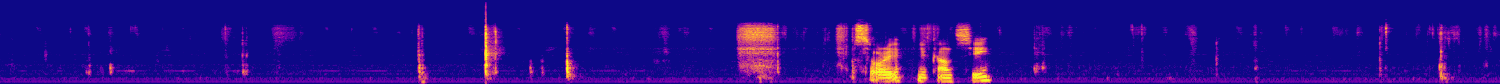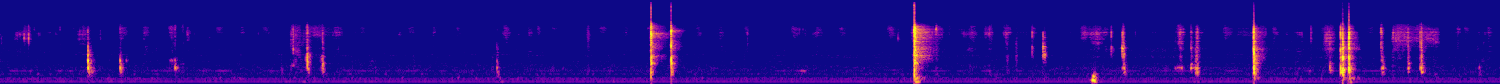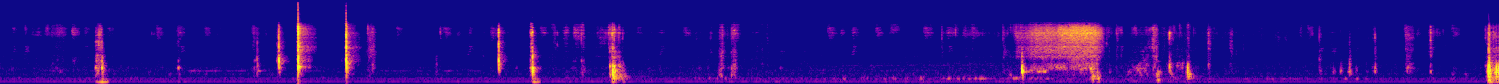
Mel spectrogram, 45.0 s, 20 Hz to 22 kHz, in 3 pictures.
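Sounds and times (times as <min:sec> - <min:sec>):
faint steady hum: 0:00.0 - 0:44.9
rustling scrape: 0:39.6 - 0:41.6.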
